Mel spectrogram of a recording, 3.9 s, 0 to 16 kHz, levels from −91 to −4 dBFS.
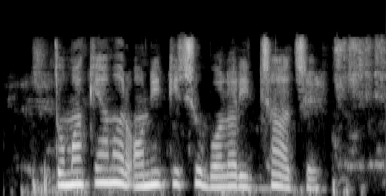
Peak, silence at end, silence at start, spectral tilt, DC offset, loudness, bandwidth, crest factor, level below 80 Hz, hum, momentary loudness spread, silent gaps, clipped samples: -6 dBFS; 0 s; 0.35 s; -4.5 dB/octave; under 0.1%; -20 LUFS; 8.2 kHz; 14 dB; -50 dBFS; none; 14 LU; none; under 0.1%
